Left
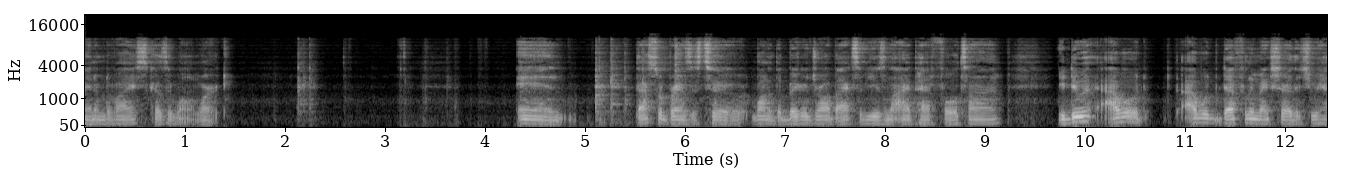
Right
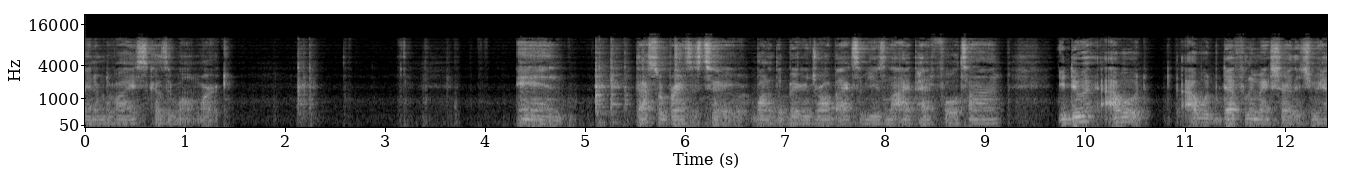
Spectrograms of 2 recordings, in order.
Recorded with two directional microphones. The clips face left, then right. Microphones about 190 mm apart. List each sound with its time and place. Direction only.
0.0 s speech: 50° left (ahead or behind)
4.3 s speech: 45° left (ahead or behind)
